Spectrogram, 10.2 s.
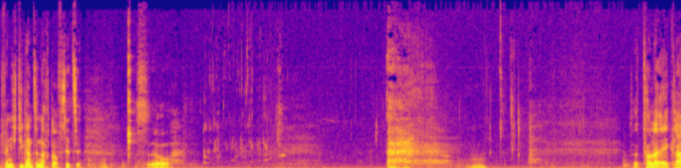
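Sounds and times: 
speech: 0:00.0 - 0:02.8, 0:09.5 - 0:10.2
faint noise: 0:00.0 - 0:10.2
drink being poured: 0:03.0 - 0:05.8.

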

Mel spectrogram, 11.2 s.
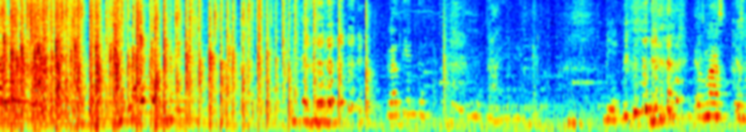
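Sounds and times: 
group applauding: 0:00.0 - 0:05.7
laughter: 0:04.4 - 0:05.5, 0:09.4 - 0:10.4
speech: 0:09.1 - 0:11.1.

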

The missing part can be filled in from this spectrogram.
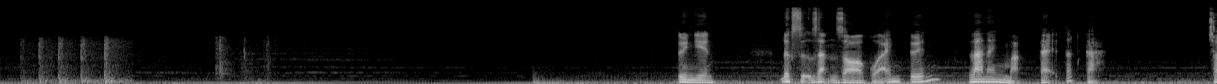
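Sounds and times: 
low rumbling drone: 0:00.0 - 0:12.1
knocking on a wooden door at night: 0:00.2 - 0:01.4
speech: 0:06.8 - 0:07.2, 0:07.8 - 0:11.1.

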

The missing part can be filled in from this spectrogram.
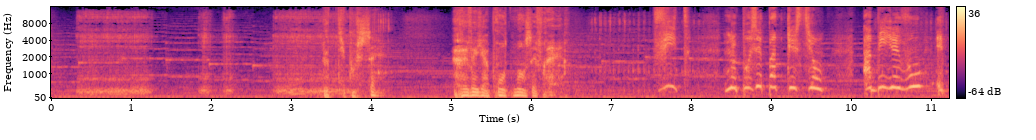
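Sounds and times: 
ogre snoring loudly through a house: 0:00.2 - 0:03.9
speech: 0:03.9 - 0:04.3, 0:05.1 - 0:06.6, 0:08.4 - 0:11.2.

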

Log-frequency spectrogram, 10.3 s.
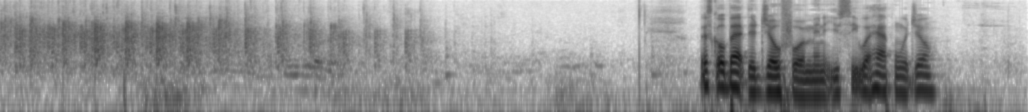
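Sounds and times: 
audience clapping hands in praise: 0:00.0 - 0:05.0
speech: 0:07.0 - 0:09.4.

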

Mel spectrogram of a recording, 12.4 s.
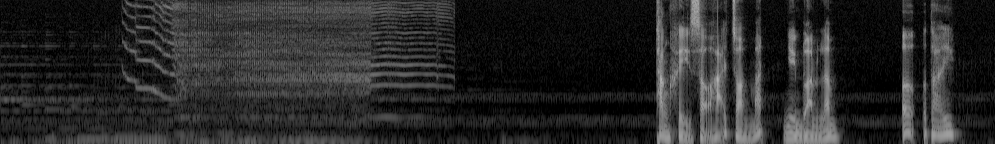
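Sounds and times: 
door creaking open: 0:01.4 - 0:05.7
speech: 0:08.2 - 0:10.6, 0:11.3 - 0:12.0.

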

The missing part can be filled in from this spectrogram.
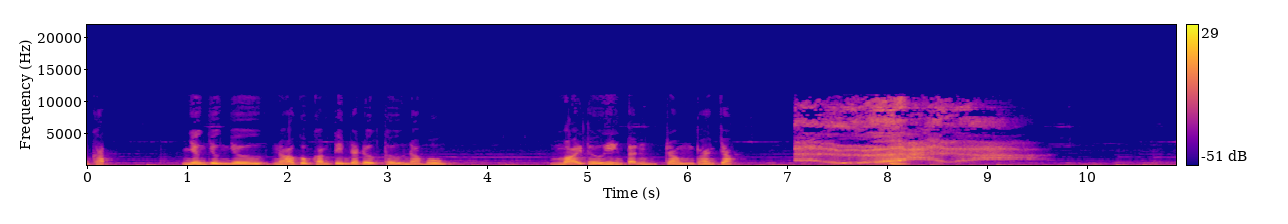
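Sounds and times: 
speech: 0:00.0 - 0:00.4, 0:01.0 - 0:03.7, 0:04.6 - 0:07.2
eerie ghostly breathy moaning sigh: 0:07.1 - 0:09.6.

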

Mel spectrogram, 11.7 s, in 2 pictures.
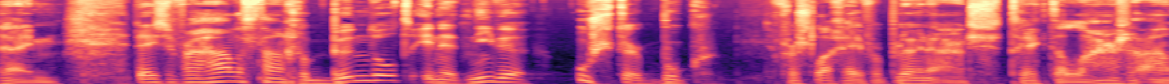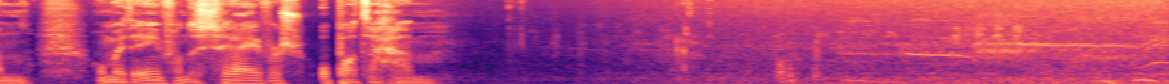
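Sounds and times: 
speech: 0:00.0 - 0:08.2
gulls calling: 0:08.6 - 0:11.6
steady low rumble of wind: 0:08.6 - 0:11.6.

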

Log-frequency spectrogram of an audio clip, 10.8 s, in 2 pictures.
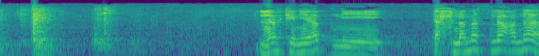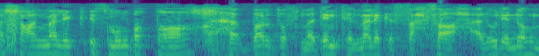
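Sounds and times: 
door pushed shut: 0:00.0 - 0:01.2
faint hiss: 0:00.0 - 0:10.7
speech: 0:02.6 - 0:10.7.

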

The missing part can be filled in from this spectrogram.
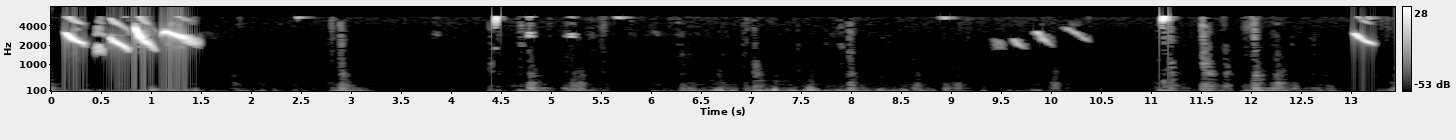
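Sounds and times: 
green-winged saltator whistled song: 0:00.1 - 0:01.5, 0:09.5 - 0:10.4, 0:13.0 - 0:13.3.

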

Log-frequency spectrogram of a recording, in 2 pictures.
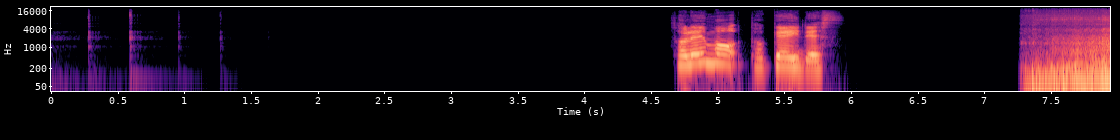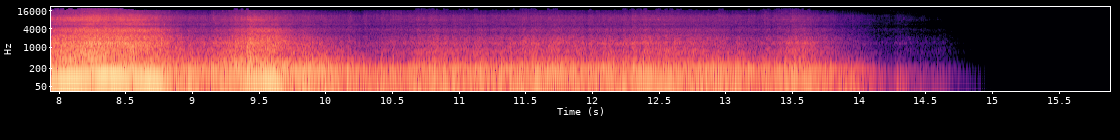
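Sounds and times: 
speech: 0:04.7 - 0:05.9
taxi engine driving: 0:07.3 - 0:14.4.

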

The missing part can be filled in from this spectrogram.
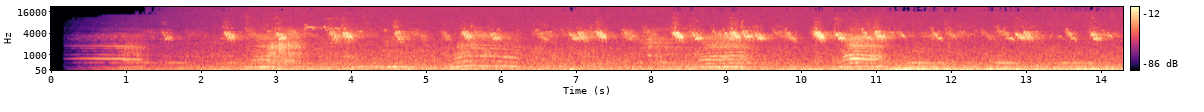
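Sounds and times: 
sparrows chirping: 0:01.3 - 0:14.2
small group of sheep bleating: 0:02.6 - 0:03.5, 0:04.5 - 0:06.3, 0:07.9 - 0:09.5, 0:10.5 - 0:11.2.

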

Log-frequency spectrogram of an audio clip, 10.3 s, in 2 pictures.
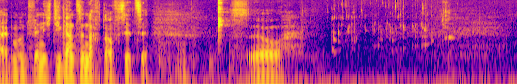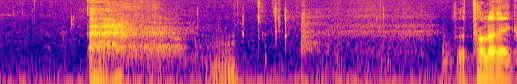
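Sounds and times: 
speech: 0:00.0 - 0:03.0, 0:09.8 - 0:10.3
drink pouring into a glass: 0:03.3 - 0:04.8.

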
